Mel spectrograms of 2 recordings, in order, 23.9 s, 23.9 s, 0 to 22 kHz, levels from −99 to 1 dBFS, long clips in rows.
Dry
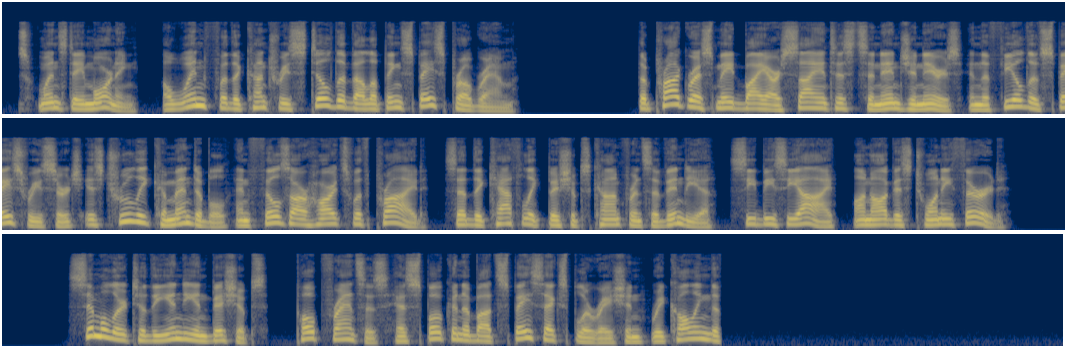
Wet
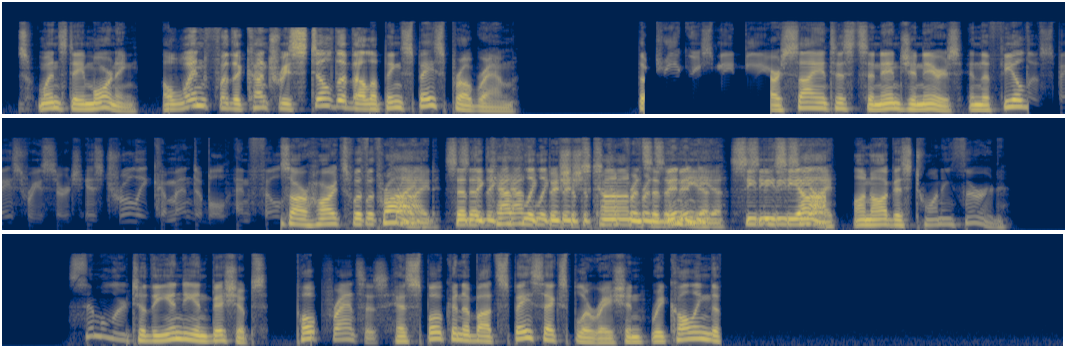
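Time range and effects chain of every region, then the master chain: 0:01.26–0:02.77: linear-phase brick-wall low-pass 9,100 Hz + spectral tilt +3 dB per octave + comb filter 7.5 ms, depth 86%
0:04.82–0:05.78: Butterworth high-pass 2,100 Hz 96 dB per octave + downward compressor 4 to 1, threshold −42 dBFS
0:07.70–0:10.08: inverse Chebyshev high-pass filter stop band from 160 Hz, stop band 70 dB + downward compressor 20 to 1, threshold −43 dBFS
0:10.58–0:14.16: comb filter 3.9 ms, depth 93% + single-tap delay 91 ms −3.5 dB
0:14.85–0:16.89: downward compressor 3 to 1, threshold −33 dBFS + auto-filter notch sine 1.9 Hz 490–5,500 Hz + phaser with its sweep stopped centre 1,100 Hz, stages 4
0:18.27–0:18.87: high-pass filter 560 Hz 6 dB per octave + high-frequency loss of the air 170 metres
whole clip: no processing

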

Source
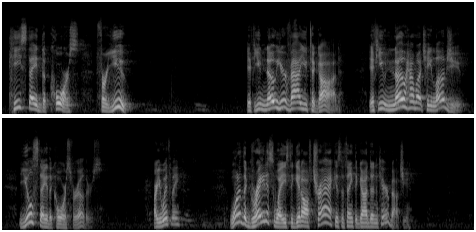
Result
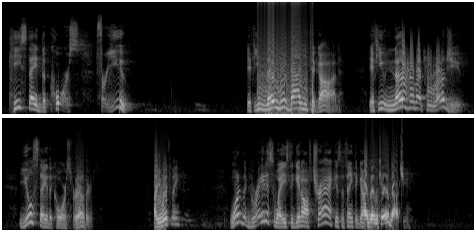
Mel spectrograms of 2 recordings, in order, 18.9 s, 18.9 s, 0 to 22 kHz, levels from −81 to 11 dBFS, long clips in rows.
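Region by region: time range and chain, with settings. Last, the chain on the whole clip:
0:01.13–0:02.36: RIAA equalisation recording + downward compressor 10 to 1, threshold −32 dBFS
0:05.11–0:06.23: each half-wave held at its own peak + de-essing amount 70%
0:08.01–0:08.80: low-pass filter 2,400 Hz 24 dB per octave + saturating transformer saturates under 2,900 Hz
0:10.91–0:12.74: low-pass filter 1,600 Hz + leveller curve on the samples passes 3
0:14.17–0:14.63: low-pass filter 1,800 Hz 6 dB per octave + downward compressor 4 to 1, threshold −27 dBFS
0:16.69–0:17.46: spectral envelope exaggerated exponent 2 + parametric band 570 Hz +6 dB 0.72 octaves + leveller curve on the samples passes 3
whole clip: no processing

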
